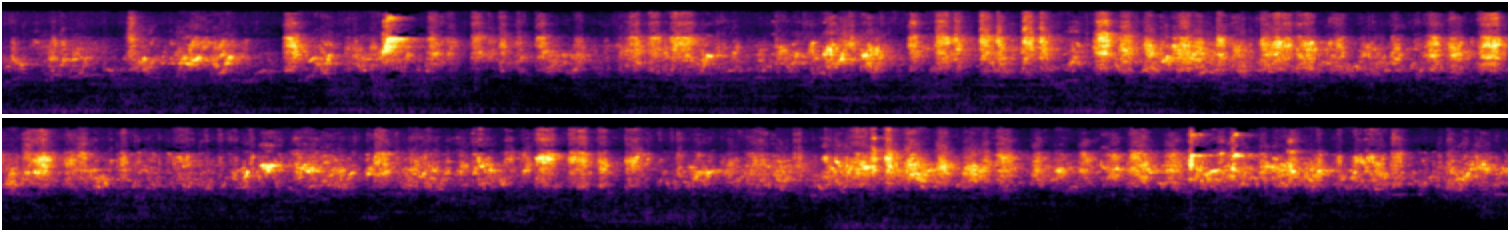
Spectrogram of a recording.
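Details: A colony of lovebirds eating seeds keeps up a dense, shrill chatter of high chirps and squeaks.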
